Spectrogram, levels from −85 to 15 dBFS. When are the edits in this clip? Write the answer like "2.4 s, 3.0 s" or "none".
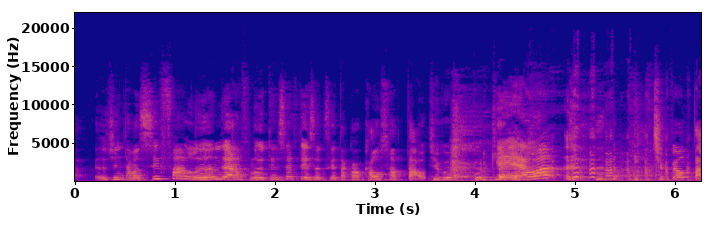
3.5 s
